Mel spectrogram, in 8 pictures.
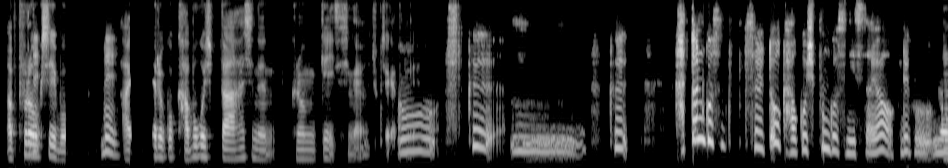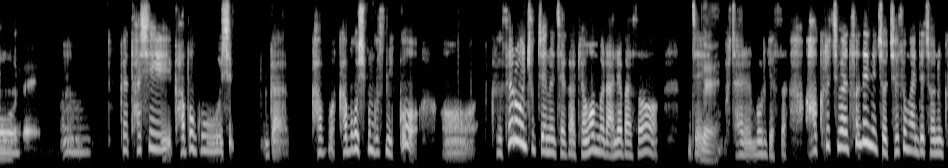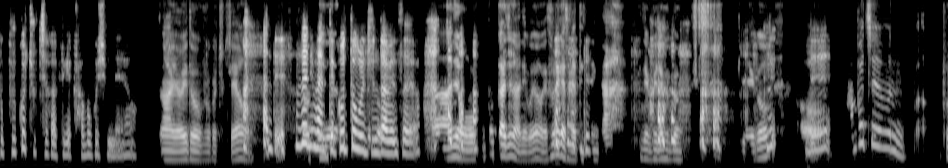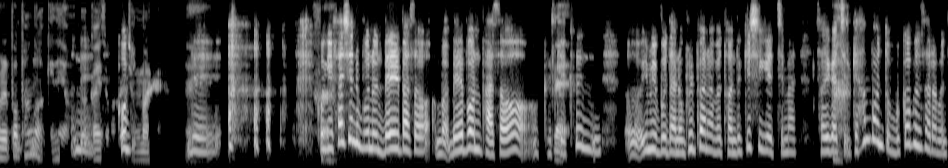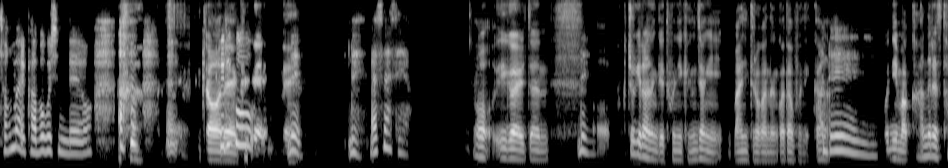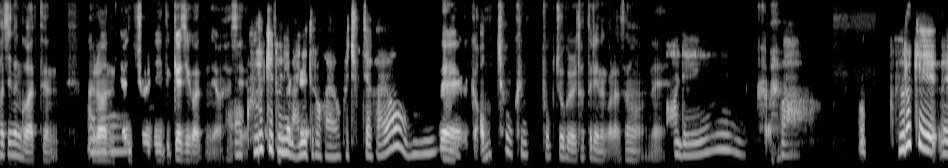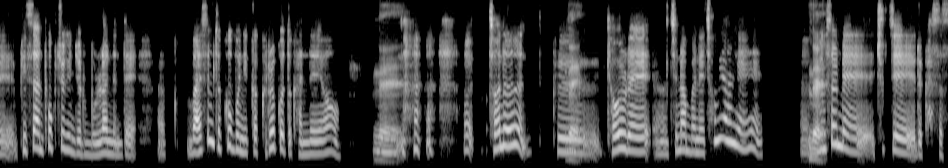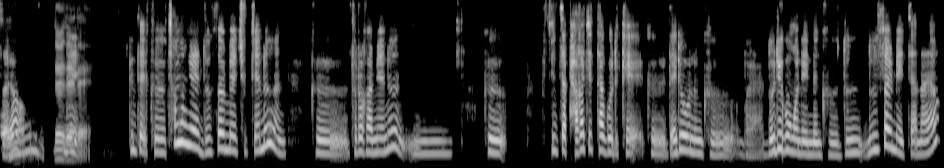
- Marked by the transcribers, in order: unintelligible speech; tapping; laughing while speaking: "아, 네"; laugh; laugh; laugh; laugh; laugh; other background noise; laugh; laugh; laugh
- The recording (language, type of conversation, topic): Korean, unstructured, 어떤 축제나 명절이 가장 기억에 남으세요?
